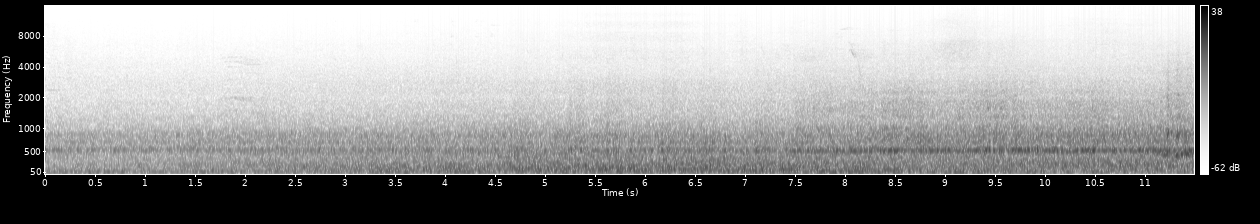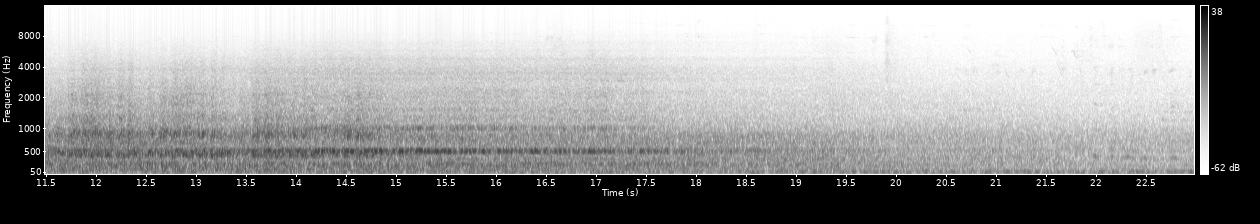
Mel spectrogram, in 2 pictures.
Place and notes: Segitzdamm, Berlin, Germany - The elevated U-Bahn moans, traffic flaps on cobble stones
The sound of the U-Bahn across Wassertorplataz and the very close sound of cars along the cobbled street. It's an open noisy acoustic. But walk off the street behind the buildings here and a quite different sound world exists.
